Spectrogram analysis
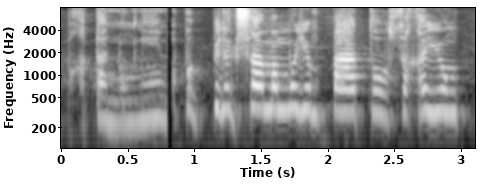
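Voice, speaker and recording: A woman talking in a playful, teasing comic skit with quick back-and-forth. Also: high-pitched. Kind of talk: comedic skit with several voices.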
